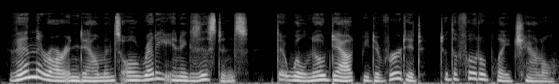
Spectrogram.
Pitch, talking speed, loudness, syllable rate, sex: 195 Hz, 180 wpm, -18 LUFS, 6.2 syllables/s, female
